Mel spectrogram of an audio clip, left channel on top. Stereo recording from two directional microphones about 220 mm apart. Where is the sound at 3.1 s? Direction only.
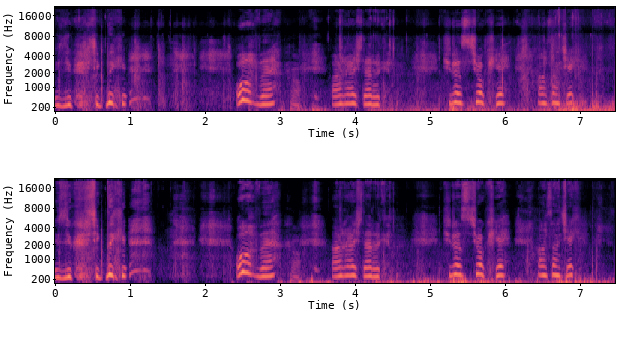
40° left (ahead or behind).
